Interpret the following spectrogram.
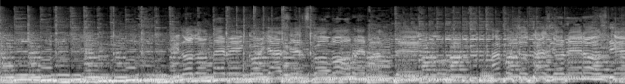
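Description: A live corrido band plays an instrumental passage: tuba bass line, strummed acoustic and twelve-string guitars, and a trumpet melody.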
